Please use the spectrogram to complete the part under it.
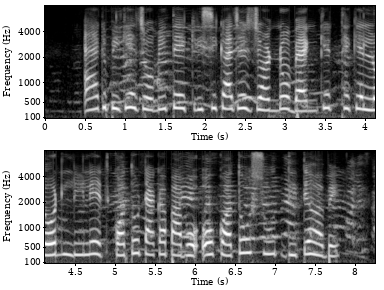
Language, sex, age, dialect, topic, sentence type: Bengali, female, 18-24, Western, agriculture, question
